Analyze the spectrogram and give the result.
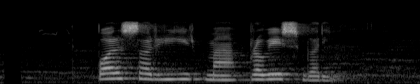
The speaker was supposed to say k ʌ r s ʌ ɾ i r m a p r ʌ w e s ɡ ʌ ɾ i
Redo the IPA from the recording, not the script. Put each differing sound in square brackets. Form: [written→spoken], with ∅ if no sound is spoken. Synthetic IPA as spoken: [k→p] ʌ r s ʌ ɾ i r m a p r ʌ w e s ɡ ʌ ɾ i

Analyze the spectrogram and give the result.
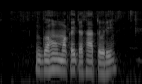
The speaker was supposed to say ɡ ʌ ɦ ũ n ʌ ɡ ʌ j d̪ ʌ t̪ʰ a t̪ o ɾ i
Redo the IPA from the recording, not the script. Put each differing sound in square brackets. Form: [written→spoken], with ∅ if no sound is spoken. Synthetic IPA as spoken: ɡ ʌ ɦ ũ [n→m] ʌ [ɡ→k] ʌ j [d̪→t̪] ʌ t̪ʰ a t̪ o ɾ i

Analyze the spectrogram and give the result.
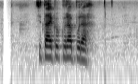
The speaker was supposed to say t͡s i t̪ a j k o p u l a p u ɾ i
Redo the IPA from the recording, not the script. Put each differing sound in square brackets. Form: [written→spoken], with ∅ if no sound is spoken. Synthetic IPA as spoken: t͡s i t̪ a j k o [p→k] u [l→ɾ] a p u ɾ [i→a]

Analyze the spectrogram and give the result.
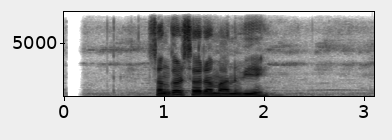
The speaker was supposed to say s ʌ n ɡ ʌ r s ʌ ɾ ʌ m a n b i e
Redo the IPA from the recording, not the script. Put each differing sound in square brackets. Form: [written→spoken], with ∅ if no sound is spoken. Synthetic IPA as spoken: s ʌ [n→ŋ] ɡ ʌ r s ʌ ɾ ʌ m a n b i e

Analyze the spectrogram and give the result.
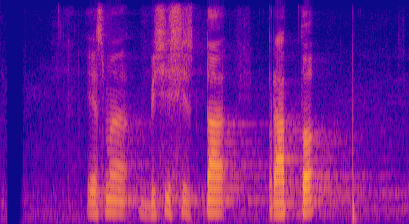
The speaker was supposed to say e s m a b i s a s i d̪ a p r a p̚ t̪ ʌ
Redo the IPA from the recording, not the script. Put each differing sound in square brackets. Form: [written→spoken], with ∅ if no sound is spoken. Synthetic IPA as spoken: e s m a b i s [a→i] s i [d̪→t̪] a p r a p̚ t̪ ʌ

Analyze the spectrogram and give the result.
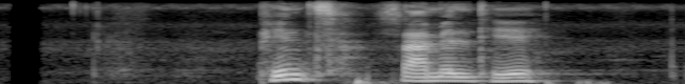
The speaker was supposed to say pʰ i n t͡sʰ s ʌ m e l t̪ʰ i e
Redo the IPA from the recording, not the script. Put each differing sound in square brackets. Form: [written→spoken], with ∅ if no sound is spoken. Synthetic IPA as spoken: pʰ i n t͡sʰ s [ʌ→a] m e l t̪ʰ i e

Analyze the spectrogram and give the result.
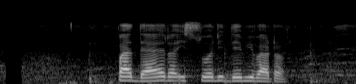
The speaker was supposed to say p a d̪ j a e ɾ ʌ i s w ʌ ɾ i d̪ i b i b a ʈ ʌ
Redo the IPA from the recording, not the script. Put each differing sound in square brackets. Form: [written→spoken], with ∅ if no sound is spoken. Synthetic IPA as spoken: p a d̪ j a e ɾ ʌ i s w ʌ ɾ i d̪ [i→e] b i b a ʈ ʌ

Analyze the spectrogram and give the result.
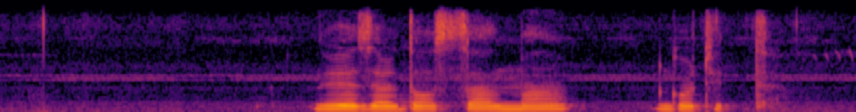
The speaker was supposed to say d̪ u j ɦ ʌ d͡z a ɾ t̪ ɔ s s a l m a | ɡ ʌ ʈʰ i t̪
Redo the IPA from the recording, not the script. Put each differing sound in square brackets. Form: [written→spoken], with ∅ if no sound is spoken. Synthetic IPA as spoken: d̪ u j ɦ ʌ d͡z a ɾ [t̪→d̪] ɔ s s a l m a | ɡ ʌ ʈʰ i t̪

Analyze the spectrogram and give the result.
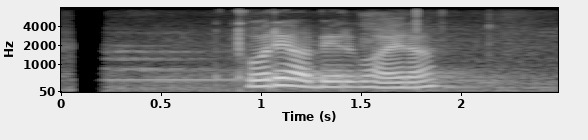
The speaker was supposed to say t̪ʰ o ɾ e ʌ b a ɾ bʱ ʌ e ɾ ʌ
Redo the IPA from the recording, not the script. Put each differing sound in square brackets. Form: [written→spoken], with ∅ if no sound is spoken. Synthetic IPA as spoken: t̪ʰ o ɾ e ʌ b [a→e] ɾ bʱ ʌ e ɾ ʌ

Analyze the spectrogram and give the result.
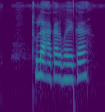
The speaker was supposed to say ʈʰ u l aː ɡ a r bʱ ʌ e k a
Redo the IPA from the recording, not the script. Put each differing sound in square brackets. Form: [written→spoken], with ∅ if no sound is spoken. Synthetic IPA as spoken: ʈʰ u l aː [ɡ→k] a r bʱ ʌ e k a

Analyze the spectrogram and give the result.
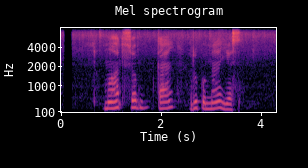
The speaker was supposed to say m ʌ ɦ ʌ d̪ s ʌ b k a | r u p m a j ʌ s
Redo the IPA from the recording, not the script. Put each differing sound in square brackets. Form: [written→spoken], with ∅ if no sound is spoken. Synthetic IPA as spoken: m ʌ ɦ ʌ [d̪→t̪] s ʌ b k a | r u p m a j ʌ s

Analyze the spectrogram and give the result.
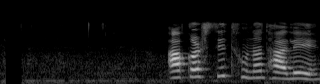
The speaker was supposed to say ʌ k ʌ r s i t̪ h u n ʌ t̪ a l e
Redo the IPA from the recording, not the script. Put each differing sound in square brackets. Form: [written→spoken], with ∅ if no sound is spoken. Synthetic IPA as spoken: [ʌ→a] k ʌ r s i t̪ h u n ʌ [t̪→t̪ʰ] a l e

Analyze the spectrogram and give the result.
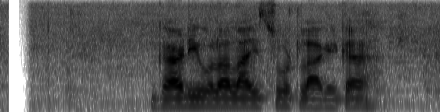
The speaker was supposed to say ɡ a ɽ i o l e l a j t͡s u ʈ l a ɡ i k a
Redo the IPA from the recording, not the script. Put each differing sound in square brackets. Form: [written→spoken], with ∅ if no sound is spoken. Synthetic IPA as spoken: ɡ a ɽ i o l [e→a] l a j t͡s [u→o] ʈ l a ɡ [i→e] k a

